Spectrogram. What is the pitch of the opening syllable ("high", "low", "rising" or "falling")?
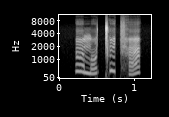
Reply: falling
